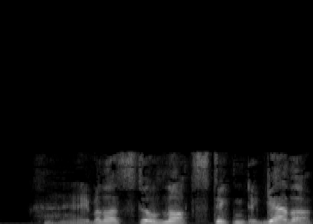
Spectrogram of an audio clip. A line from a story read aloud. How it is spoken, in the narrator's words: moaned Dan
